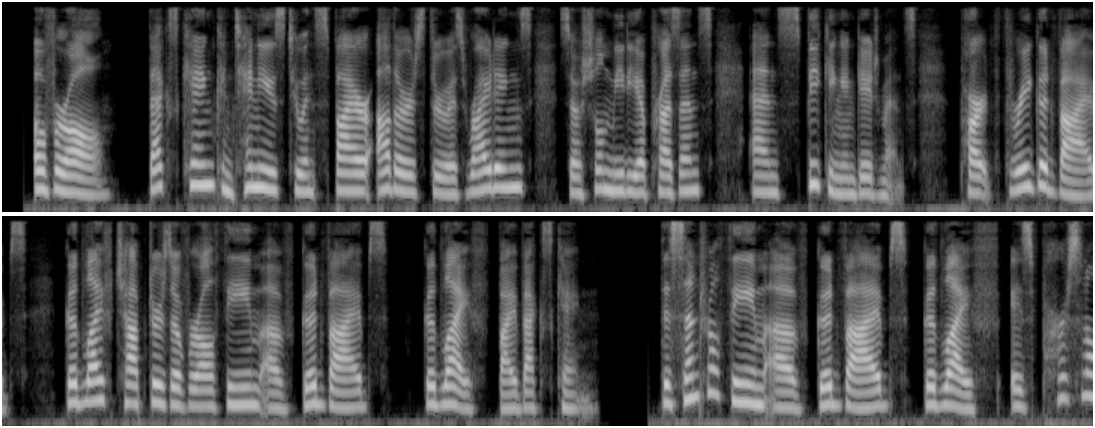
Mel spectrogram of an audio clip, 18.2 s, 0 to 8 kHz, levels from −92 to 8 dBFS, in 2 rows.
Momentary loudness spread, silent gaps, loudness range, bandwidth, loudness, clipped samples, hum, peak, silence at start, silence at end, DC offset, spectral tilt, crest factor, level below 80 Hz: 11 LU; 14.13-14.46 s; 4 LU; 7.6 kHz; -21 LUFS; under 0.1%; none; -4 dBFS; 0.25 s; 0 s; under 0.1%; -4.5 dB/octave; 18 dB; -56 dBFS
